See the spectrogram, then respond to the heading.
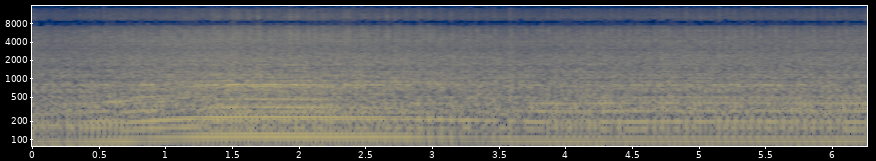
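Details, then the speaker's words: Victa Mustang 2-stroke mower rebuilt from junk with a Powertorque engine, fresh two-stroke fuel, first-pull start; bright buzz at steady, even speed without sputter or surging; ignition kill wire not yet connected; healthy, clean running. "how good is that folks first pull I couldn't shut that down because you probably noticed that I didn't actually set the ignition wires into the carburetor"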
